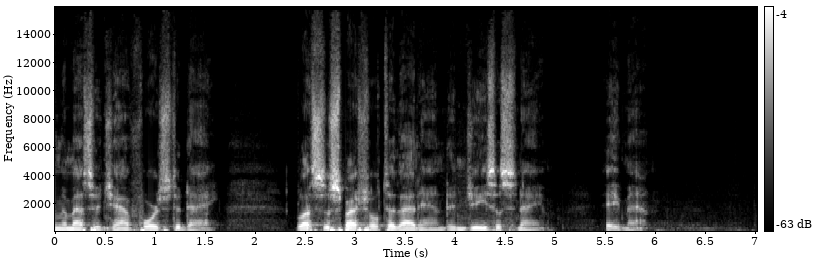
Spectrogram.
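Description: A man speaks with animation into a microphone in an echoing hall.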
